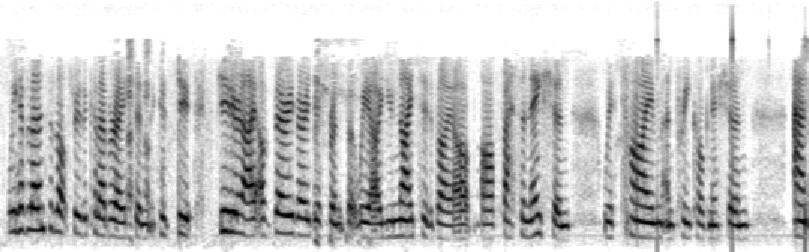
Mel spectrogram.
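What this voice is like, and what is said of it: British accent. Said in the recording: “I'm from the UK, as you can hear by my accent”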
